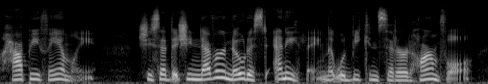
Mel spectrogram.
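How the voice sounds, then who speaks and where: A woman's voice: mid-range voice, no room sound. True crime host: American female, 30s, mid-range voice, chatty yet emphatic delivery, tight dry podcast recording. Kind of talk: true crime commentary to camera. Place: small indoor studio set. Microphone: close podcast microphone on stand.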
